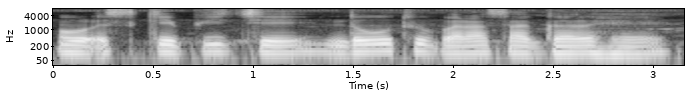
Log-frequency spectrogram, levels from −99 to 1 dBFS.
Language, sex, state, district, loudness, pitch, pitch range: Hindi, male, Arunachal Pradesh, Lower Dibang Valley, -15 LUFS, 110 Hz, 105-120 Hz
